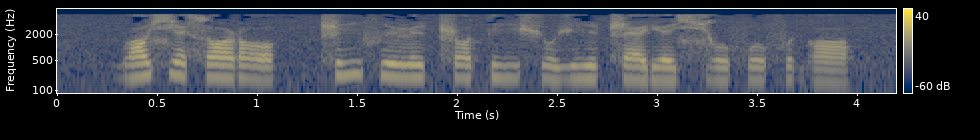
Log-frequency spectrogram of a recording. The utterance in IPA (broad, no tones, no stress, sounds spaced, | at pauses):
ɡ ɒ ɕ ɛ s ɔ ɽ ɔ | ʈ͡ʂ i f i ɭ i ʈ͡ʂ ɔ t i ʃ o ʒ i ʈ͡ʂ æ ɾʲ ɛ ɕ o f o f ə ɡ ɒ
